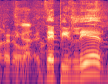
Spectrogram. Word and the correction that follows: pilier: ¿no? ¿Se dice así? Parlier, Perlier. – El que patea. No lo sé. ¿Cómo? – Pilier. – Bueno, el capitán... – De Pilier.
